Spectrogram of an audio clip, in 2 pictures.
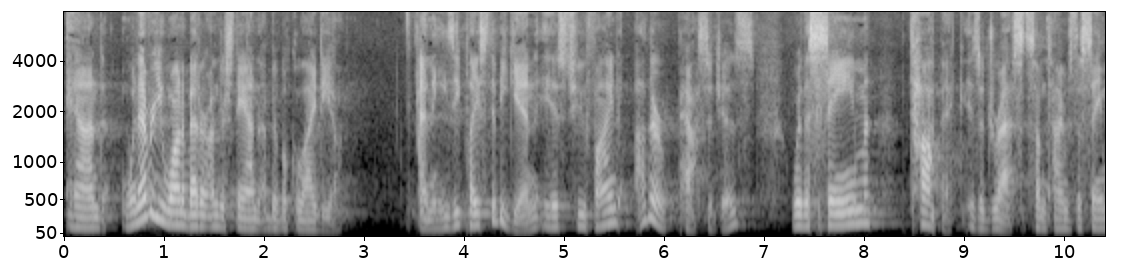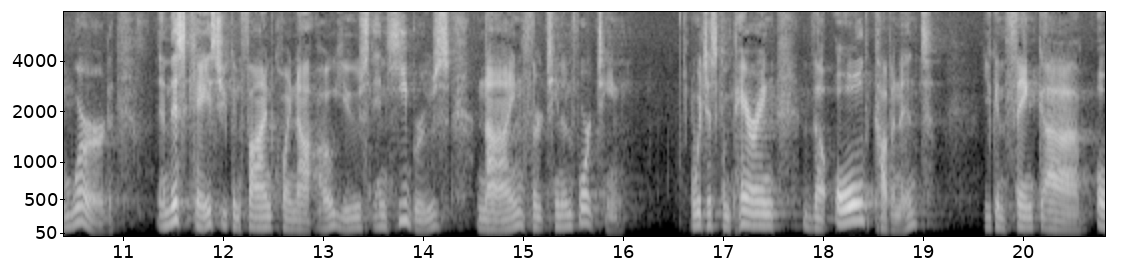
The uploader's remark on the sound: Message Preached at Valley Creek Church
